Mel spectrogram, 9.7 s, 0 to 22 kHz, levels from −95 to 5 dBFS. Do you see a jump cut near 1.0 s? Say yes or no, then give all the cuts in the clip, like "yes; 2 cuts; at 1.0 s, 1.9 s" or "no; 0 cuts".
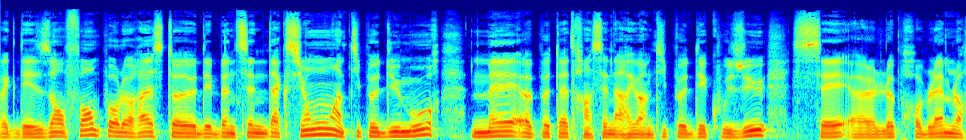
no; 0 cuts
